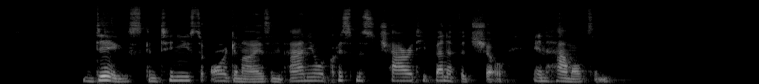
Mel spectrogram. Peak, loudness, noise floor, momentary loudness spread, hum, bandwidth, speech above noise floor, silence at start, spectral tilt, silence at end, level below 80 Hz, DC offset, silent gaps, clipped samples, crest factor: -16 dBFS; -38 LUFS; under -90 dBFS; 14 LU; none; 16 kHz; over 52 dB; 0.85 s; -4.5 dB/octave; 1.5 s; -78 dBFS; under 0.1%; none; under 0.1%; 22 dB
